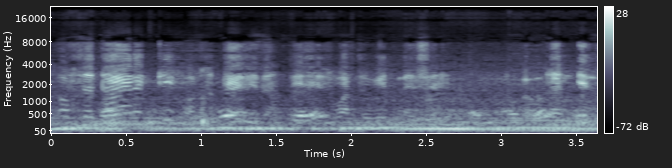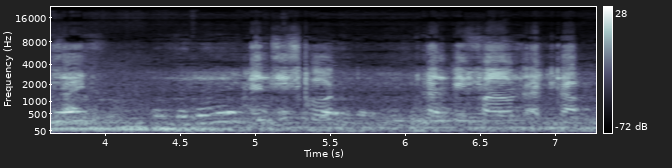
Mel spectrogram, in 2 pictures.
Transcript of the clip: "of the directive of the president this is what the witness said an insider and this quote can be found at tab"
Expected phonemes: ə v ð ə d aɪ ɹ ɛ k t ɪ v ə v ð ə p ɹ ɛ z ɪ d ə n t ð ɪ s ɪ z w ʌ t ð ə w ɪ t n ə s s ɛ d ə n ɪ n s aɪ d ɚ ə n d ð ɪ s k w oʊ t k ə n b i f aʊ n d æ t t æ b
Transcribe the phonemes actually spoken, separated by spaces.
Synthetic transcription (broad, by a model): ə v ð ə d aɪ ɹ ɛ k t ɪ v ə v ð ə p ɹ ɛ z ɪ d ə n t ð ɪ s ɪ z w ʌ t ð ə w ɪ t n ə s s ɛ ə n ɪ n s aɪ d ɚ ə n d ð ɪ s k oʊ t k ə n b i f aʊ n d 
